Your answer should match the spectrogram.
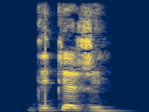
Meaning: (adjective) 1. clear 2. bare 3. disengaged; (verb) past participle of dégager
- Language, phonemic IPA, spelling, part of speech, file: French, /de.ɡa.ʒe/, dégagé, adjective / verb, LL-Q150 (fra)-dégagé.wav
